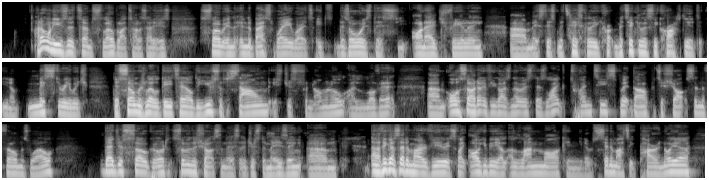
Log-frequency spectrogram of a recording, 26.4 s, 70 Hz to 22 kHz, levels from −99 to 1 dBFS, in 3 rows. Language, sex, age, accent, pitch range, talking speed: English, male, 20-39, British, 110-135 Hz, 245 wpm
